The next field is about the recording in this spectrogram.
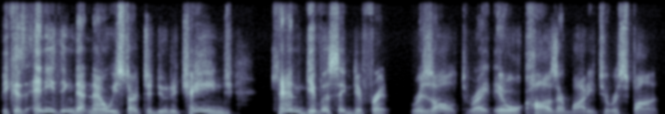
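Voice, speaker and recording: A man's voice: on the high side, expressive, a little fast, no echo, studio quality. A man teaching as a wellness coach, earnest and encouraging, often checking in with the listener and restarting phrases as he searches for words. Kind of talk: teaching talk to camera.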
